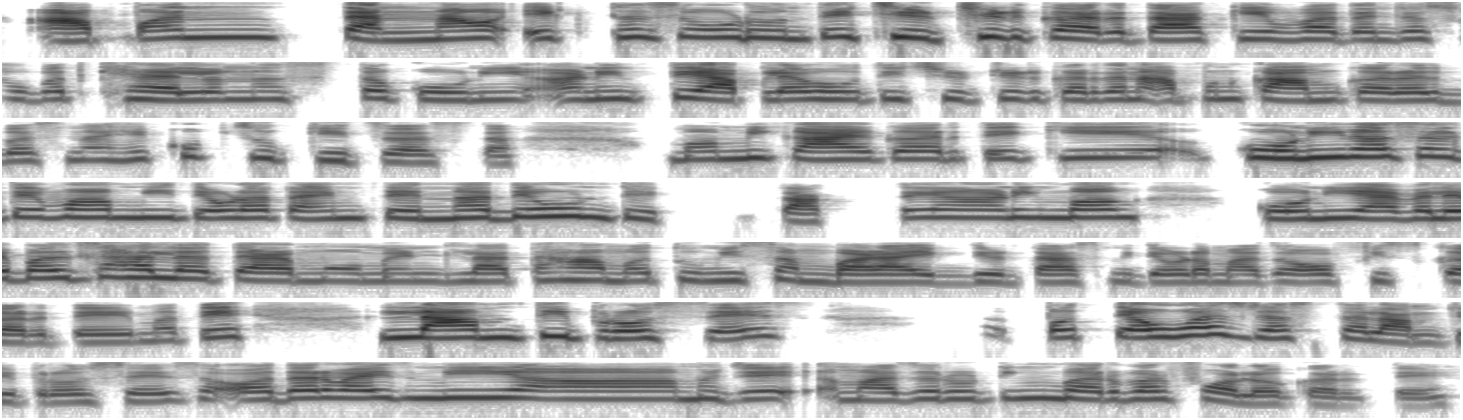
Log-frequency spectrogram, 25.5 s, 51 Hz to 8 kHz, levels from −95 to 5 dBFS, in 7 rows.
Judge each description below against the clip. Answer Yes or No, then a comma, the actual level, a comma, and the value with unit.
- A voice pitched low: No, very high, 285 Hz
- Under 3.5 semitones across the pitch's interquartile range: No, average, 3.9 semitones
